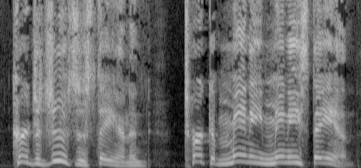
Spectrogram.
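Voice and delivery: slow, high mock Southern drawl, mangling country names; hammed-up Southern senator teaching a class, stumbling over names; Lindsey Graham. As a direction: drag out every -stan in exaggerated Southern twang. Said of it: "that's how Senator Graham would".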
